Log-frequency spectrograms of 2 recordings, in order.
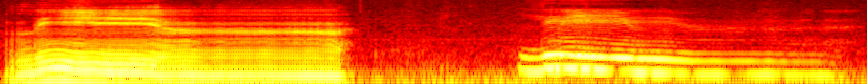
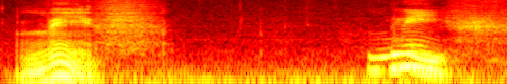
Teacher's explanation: If you don't have enough vibration in your V's, they'll end up sounding like the F because they're exactly the same.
